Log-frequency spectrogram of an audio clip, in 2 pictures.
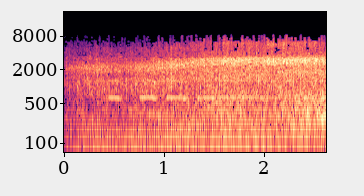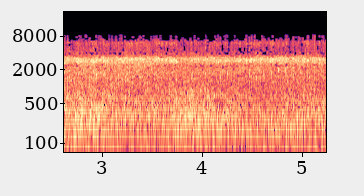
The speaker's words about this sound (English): For the first time in history, man rose from the water in a heavier-than-air craft when Glenn H. Curtis took off from the Pacific Ocean, circled over Southern California, and settled back onto the sea.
